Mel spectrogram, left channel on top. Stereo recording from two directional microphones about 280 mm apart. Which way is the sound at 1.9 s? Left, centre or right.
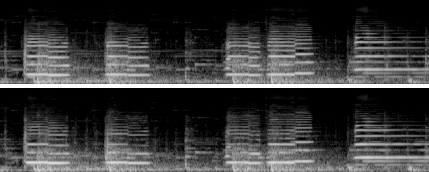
Left.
